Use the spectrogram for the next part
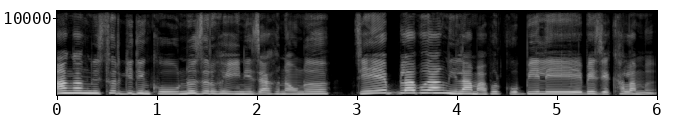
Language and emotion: Bodo, disgusted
